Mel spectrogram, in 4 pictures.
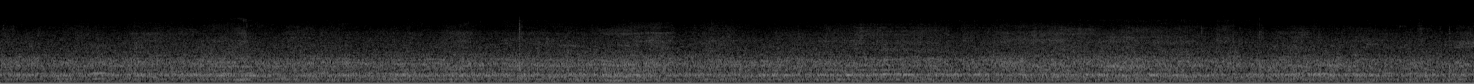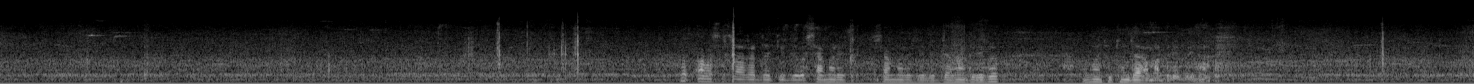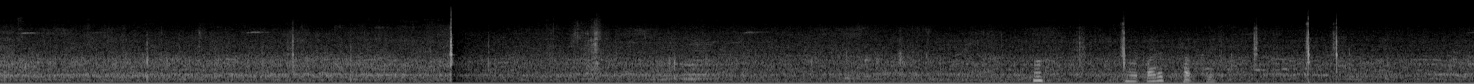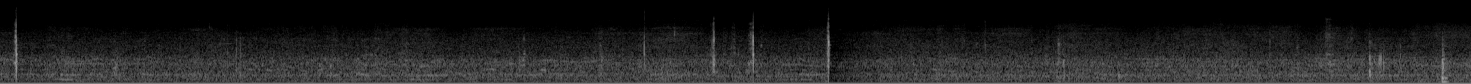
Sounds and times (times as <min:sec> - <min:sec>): Bee, wasp, etc.: 0:00.0 - 0:58.9
Speech: 0:21.5 - 0:24.8, 0:25.4 - 0:27.1, 0:40.7 - 0:41.8.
